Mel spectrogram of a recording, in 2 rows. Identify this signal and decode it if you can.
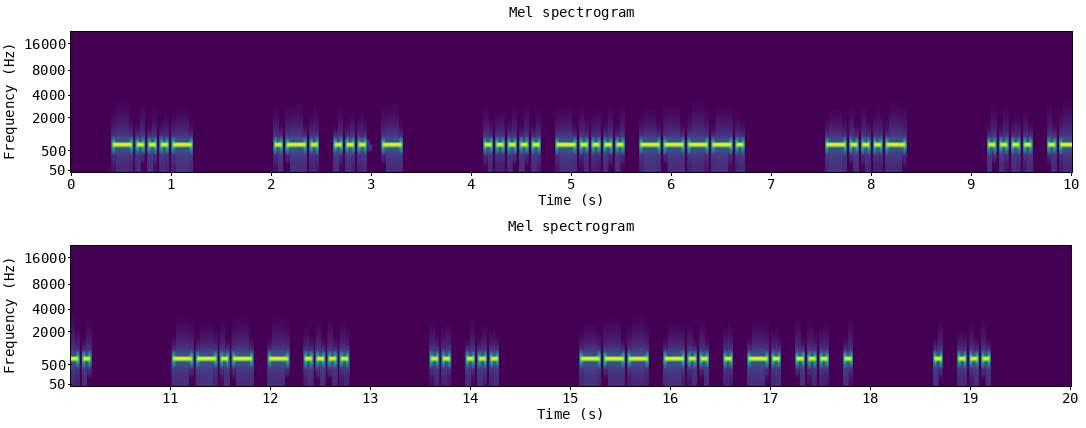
Morse code, heard as a keyed tone, about 20 wpm, 700 Hz. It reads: <BT> RST 569 <BT> HR QTH IS ODENSE ES
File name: UK MASTER QSOs TRAINING / 20WPM / UK MASTER QSOs 0010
